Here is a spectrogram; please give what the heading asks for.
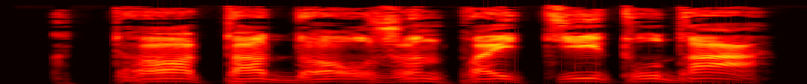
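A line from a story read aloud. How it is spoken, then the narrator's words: Loud. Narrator (Russian): громко произнес Лайсон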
